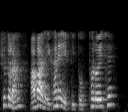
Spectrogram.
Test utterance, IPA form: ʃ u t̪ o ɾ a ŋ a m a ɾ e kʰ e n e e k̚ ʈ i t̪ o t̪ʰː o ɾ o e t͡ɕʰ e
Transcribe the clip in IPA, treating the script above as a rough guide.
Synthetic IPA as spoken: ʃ u t̪ o ɾ a ŋ a b a ɾ e kʰ a n e e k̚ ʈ i t̪ o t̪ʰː o ɾ o e t͡ɕʰ e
